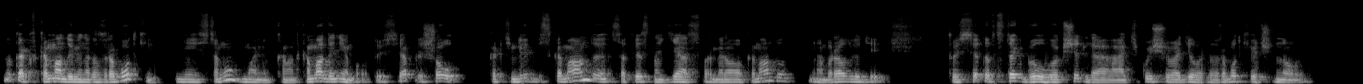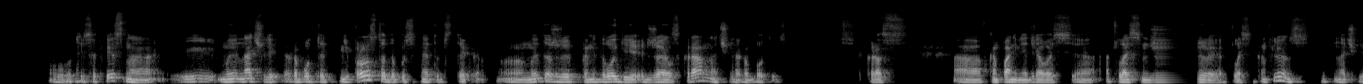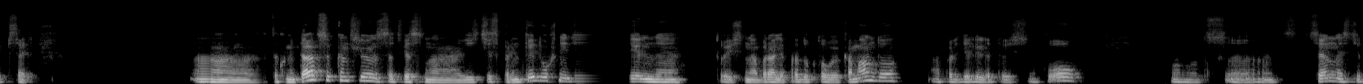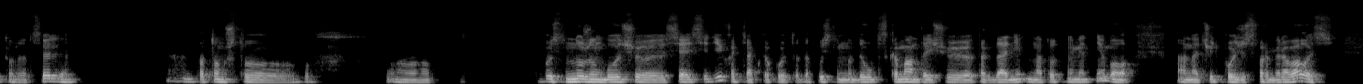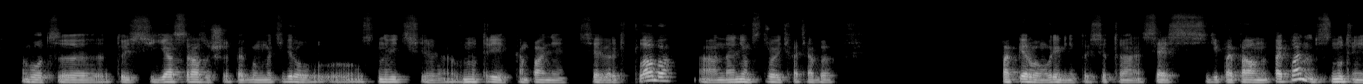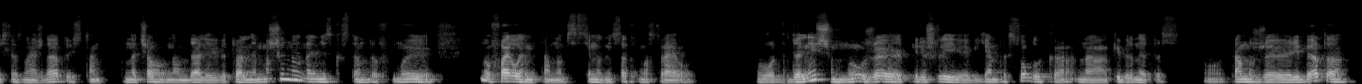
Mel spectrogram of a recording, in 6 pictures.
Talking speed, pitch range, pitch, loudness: 135 wpm, 105-120 Hz, 115 Hz, -27 LUFS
